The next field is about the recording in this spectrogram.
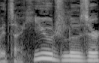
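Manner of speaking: normal talking voice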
